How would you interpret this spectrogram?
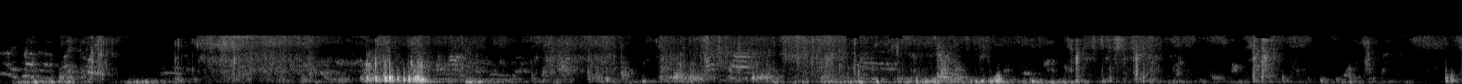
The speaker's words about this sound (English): now it is raining. Maybe we should go inside. Yeah, maybe we should. Yep. Now I'm feeling getting wet, so.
